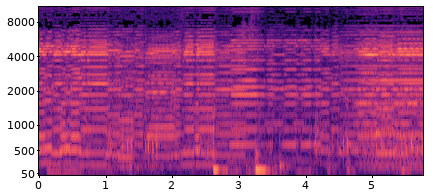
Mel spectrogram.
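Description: Harmonium playing a melodic introduction to a ghazal, its reeds holding sustained chords under a moving melody. Two deep tabla strokes sound a little past the middle, about two-thirds of a second apart.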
